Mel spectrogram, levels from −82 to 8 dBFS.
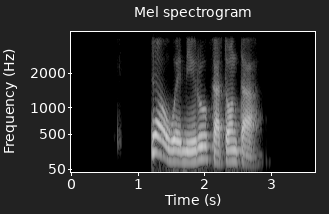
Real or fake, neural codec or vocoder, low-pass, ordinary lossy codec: fake; codec, 24 kHz, 0.9 kbps, WavTokenizer, large speech release; 3.6 kHz; Opus, 64 kbps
